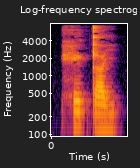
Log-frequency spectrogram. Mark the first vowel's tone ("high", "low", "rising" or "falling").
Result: high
